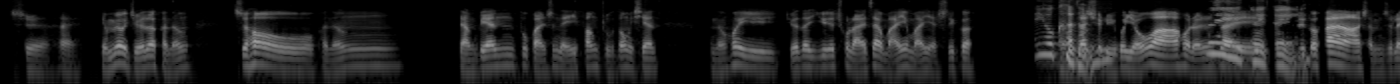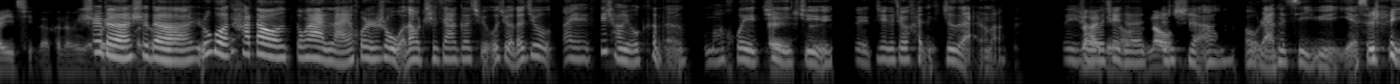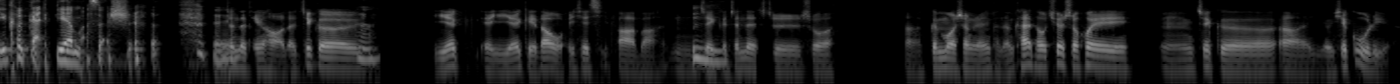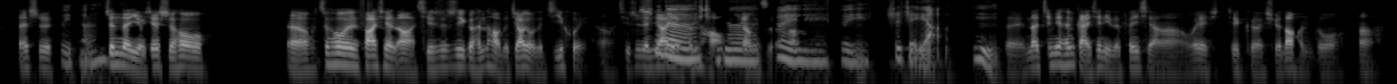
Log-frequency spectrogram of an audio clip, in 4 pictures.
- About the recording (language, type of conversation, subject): Chinese, podcast, 你有没有被陌生人邀请参加当地活动的经历？
- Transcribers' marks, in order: laughing while speaking: "也是一个改变吧，算是。对"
